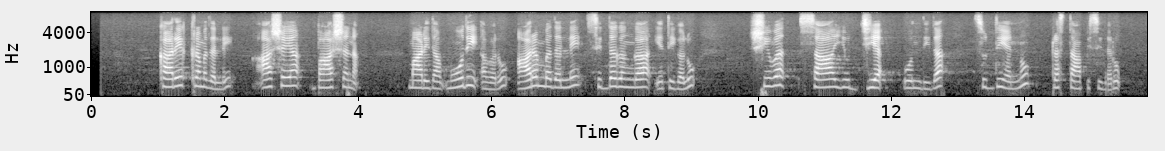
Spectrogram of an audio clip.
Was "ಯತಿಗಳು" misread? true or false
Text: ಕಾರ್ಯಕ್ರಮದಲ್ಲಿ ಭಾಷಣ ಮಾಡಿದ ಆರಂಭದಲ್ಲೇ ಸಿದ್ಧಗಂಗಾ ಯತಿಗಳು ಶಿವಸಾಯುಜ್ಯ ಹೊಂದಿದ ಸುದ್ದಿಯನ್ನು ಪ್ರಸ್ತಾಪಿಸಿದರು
false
